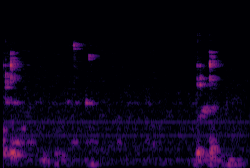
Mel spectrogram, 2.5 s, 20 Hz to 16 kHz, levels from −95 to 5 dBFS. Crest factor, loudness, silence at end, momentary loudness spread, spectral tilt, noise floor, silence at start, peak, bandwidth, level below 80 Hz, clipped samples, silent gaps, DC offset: 26 dB; -53 LUFS; 0.05 s; 16 LU; -1.5 dB/octave; -76 dBFS; 0.05 s; -30 dBFS; 7.4 kHz; -86 dBFS; under 0.1%; none; under 0.1%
